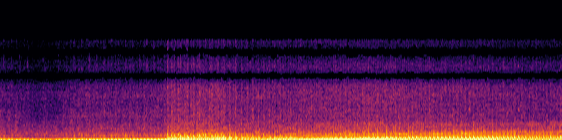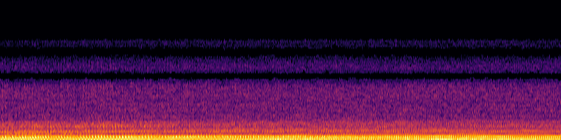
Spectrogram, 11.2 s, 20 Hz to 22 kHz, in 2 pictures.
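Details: 2020 Harley-Davidson Road Glide, fresh 130-inch T-Man Performance stage four engine on a dyno pull after warm-up (result about 155 ft-lb torque, almost 153 hp): big V-twin pulling hard and evenly through a rising rev sweep, no misses or knocks; healthy under load.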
